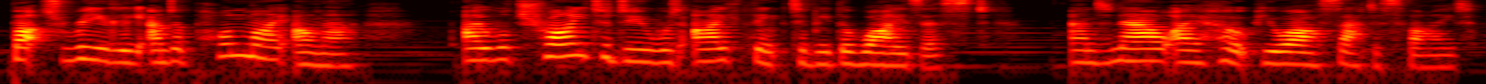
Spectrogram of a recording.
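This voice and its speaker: A woman playing a witty, spirited young gentlewoman in an audiobook drama, expressive and articulate, teasing yet sincere. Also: on the high side, moderate pace, soft background music. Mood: conceding, sincere.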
